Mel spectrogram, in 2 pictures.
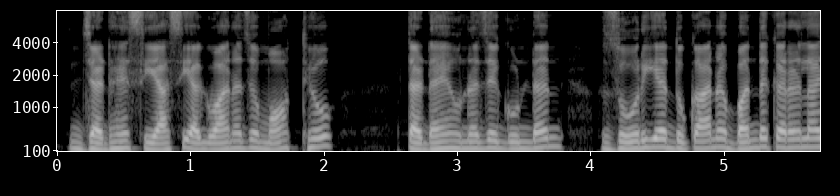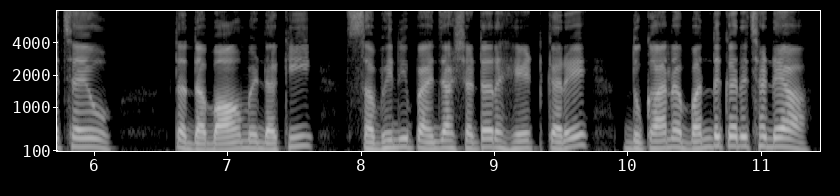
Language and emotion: Sindhi, fearful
